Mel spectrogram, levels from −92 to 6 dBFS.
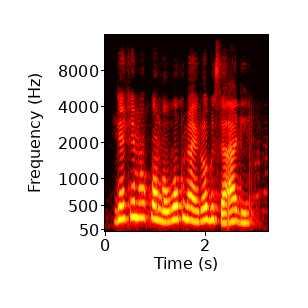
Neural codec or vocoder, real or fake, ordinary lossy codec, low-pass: codec, 32 kHz, 1.9 kbps, SNAC; fake; none; 14.4 kHz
